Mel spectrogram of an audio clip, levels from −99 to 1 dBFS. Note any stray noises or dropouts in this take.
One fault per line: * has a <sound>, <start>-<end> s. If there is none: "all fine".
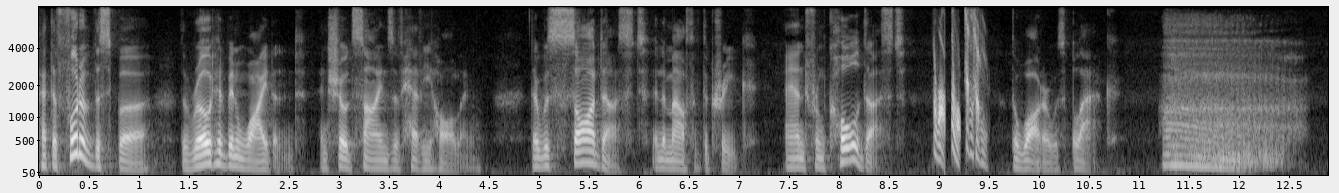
* has a chirp, 8.9-9.5 s
* has a sigh, 11.2-12.7 s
